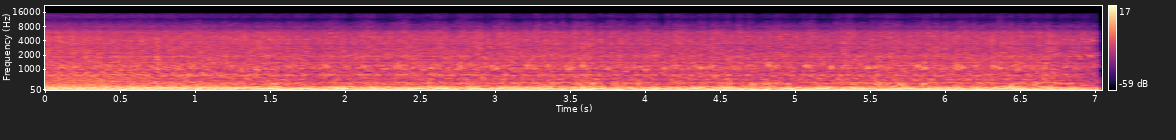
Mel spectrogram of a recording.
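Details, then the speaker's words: GM LS V8 idling with the serpentine belt removed while tracing a grinding noise: steady deep rumble with no grinding or scraping, so the noise is not internal to the engine but from a pulley. "all right so that's the first bit of good news it's not internal to the motor"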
